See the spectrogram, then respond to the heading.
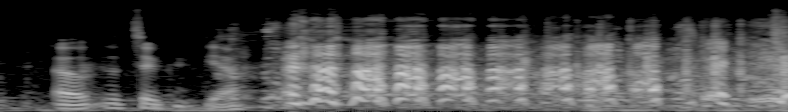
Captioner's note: laughter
